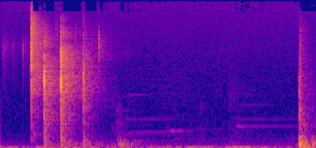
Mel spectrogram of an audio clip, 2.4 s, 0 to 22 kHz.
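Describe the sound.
Dice rolled during a tabletop role-playing game, d12 and d20, a quick cluster of sharp clacks and taps early on, then quiet, then one more solid thud at the end.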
